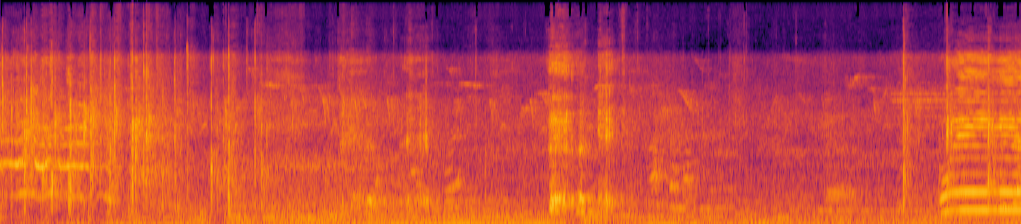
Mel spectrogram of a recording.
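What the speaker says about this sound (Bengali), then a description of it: "সবাই একটা হাততালি দেন" An audience claps hands at a village-field pot-breaking game, a scattered burst of clapping mixed with crowd chatter and voices, with sharper clap clusters near the start and end.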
